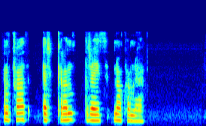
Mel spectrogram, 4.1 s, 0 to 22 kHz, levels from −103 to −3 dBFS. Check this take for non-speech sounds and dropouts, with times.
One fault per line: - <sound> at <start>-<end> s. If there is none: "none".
none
